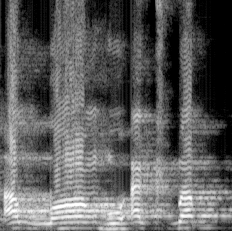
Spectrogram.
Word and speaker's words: Allahu Akbar: Jangan macam berkumur-kumur membacanya. Allahu Akbar. Ah tak ada hurufnya. Jadi satu-satu hurufnya itu harus Allahu Akbar.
